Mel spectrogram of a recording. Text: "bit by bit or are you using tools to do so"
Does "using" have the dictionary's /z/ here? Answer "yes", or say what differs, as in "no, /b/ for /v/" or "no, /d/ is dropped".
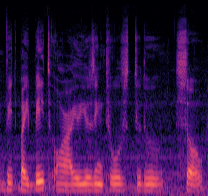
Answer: yes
